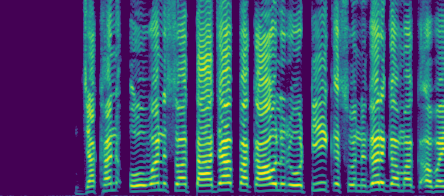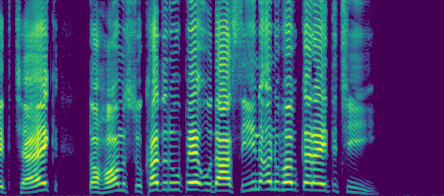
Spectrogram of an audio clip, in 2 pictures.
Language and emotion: Maithili, happy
